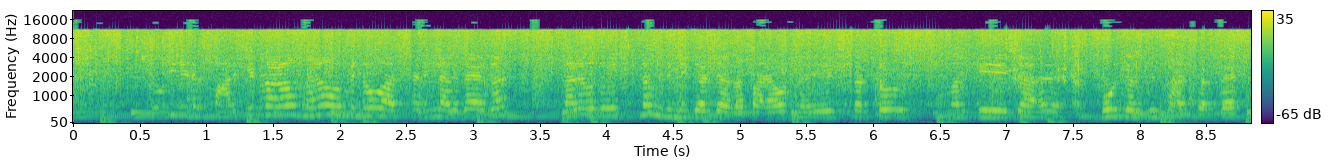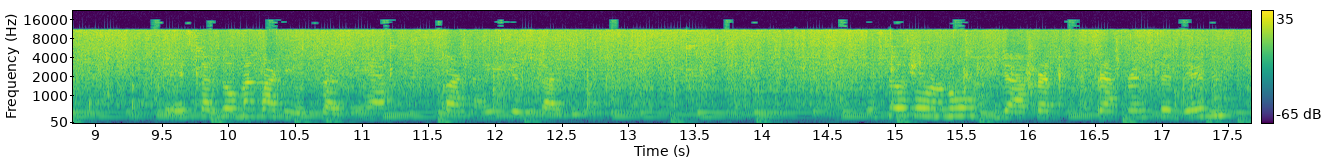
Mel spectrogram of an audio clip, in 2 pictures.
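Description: Grated garlic and ginger paste sizzling in hot oil in a stainless steel wok, stirred with a steel spoon that clicks and scrapes against the pan again and again.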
